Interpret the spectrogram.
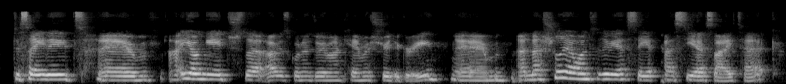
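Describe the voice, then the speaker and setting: A woman speaks with a Scottish accent at a moderate pace. Her pitch varies in an ordinary way, and she hardly pauses at all. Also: medium pitch for a woman. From Scotland. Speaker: distillery manager. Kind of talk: webinar panel self-introduction.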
